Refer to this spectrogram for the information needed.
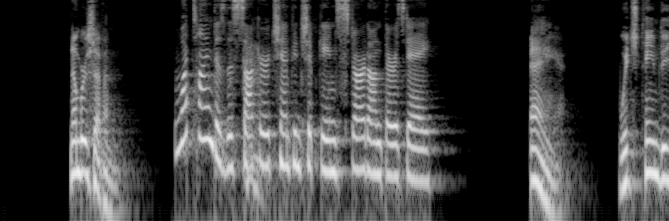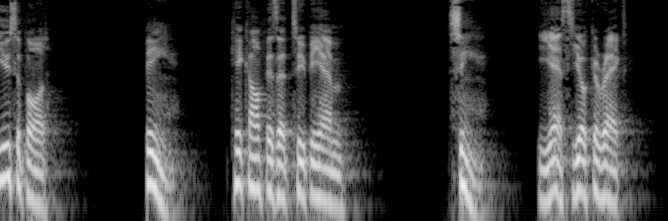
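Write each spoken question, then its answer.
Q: What time does the soccer championship game start on Thursday?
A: B: Kickoff is at 2 p.m.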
